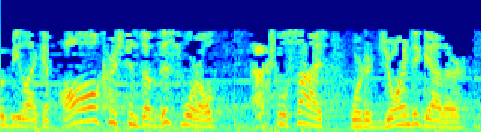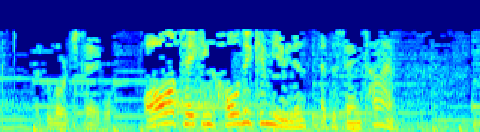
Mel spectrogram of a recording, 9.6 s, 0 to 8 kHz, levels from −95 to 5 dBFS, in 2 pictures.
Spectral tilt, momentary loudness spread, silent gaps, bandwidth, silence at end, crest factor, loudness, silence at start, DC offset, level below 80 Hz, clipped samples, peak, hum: -10.5 dB/octave; 19 LU; none; 4 kHz; 0 s; 18 dB; -26 LUFS; 0 s; under 0.1%; -46 dBFS; under 0.1%; -10 dBFS; none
